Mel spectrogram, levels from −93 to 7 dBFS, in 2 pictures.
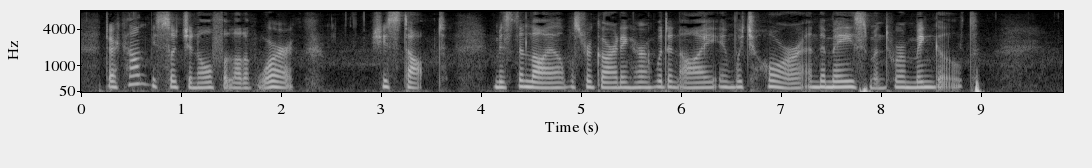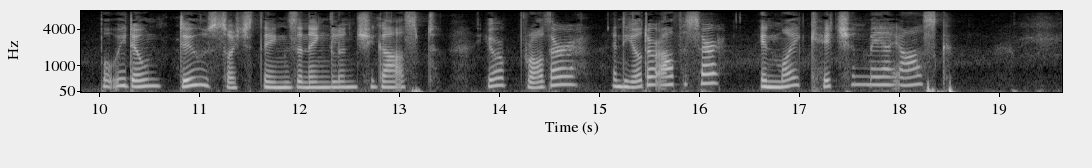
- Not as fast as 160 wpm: Yes, average, 150 wpm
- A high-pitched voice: Yes, high, 210 Hz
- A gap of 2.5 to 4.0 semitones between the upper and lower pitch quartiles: Yes, average, 3.7 semitones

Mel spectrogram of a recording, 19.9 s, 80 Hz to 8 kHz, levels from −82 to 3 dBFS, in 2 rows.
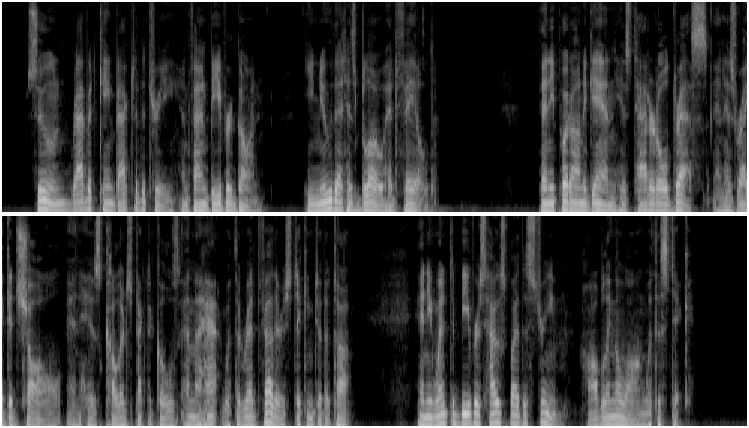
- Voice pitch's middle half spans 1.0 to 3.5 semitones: Yes, average, 2.7 semitones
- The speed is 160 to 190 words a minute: Yes, average, 180 wpm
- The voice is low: Yes, low, 105 Hz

